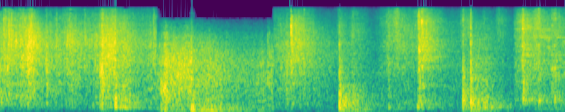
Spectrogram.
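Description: Plastic courier mailer bag crinkling and tearing as a cardboard box is pulled out of it, with a series of sharp crackles and snaps.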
